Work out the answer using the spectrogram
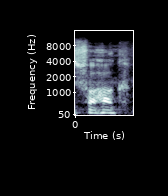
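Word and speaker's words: Phuc: His name is Fahok, but spelt with a P-H, so it sounds like Fahok.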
